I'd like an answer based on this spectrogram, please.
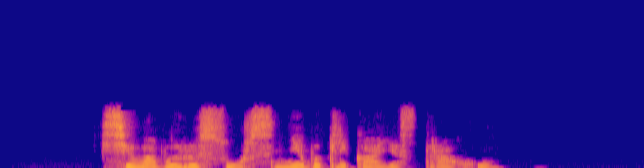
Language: Belarusian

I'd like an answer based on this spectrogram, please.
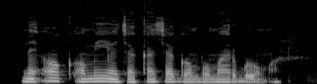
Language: Luo (Kenya and Tanzania)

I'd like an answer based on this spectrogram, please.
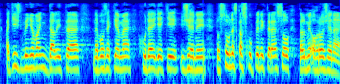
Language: Czech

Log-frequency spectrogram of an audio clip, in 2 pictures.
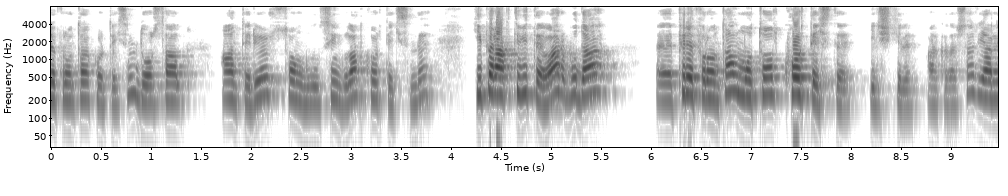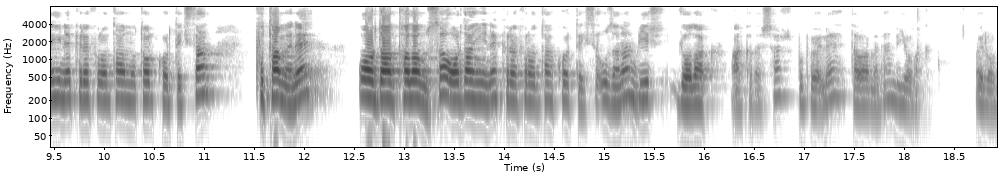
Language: Turkish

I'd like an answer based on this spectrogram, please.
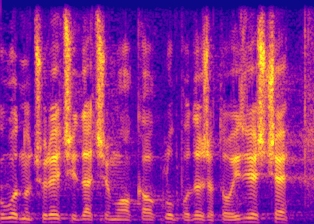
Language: Croatian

